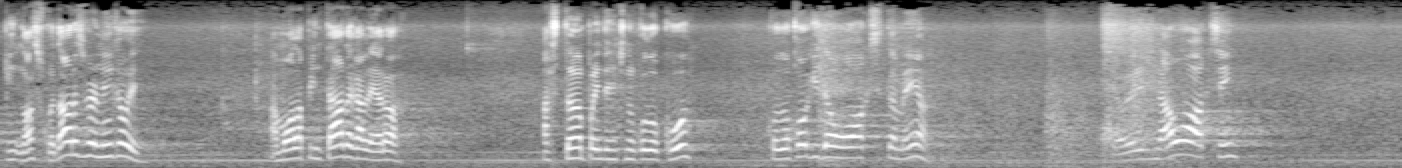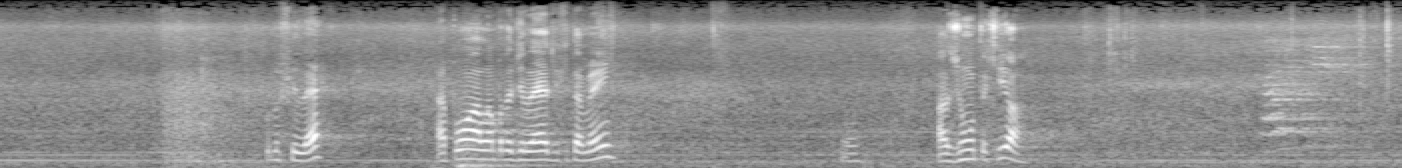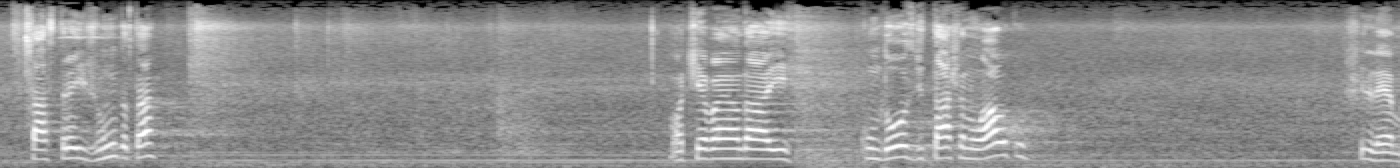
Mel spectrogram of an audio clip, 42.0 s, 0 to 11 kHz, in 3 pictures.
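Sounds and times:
low machine hum: 0:00.0 - 0:42.0.

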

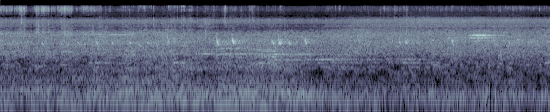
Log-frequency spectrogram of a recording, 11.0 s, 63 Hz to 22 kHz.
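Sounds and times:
small birds chirping: 0:00.0 - 0:10.9.

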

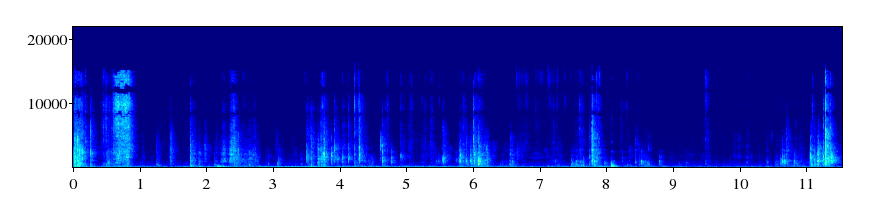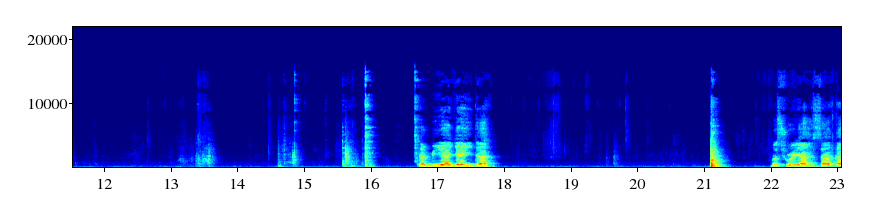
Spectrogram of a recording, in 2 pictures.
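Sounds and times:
foil pouch crinkling: 0:00.0 - 0:08.9, 0:10.4 - 0:11.8.

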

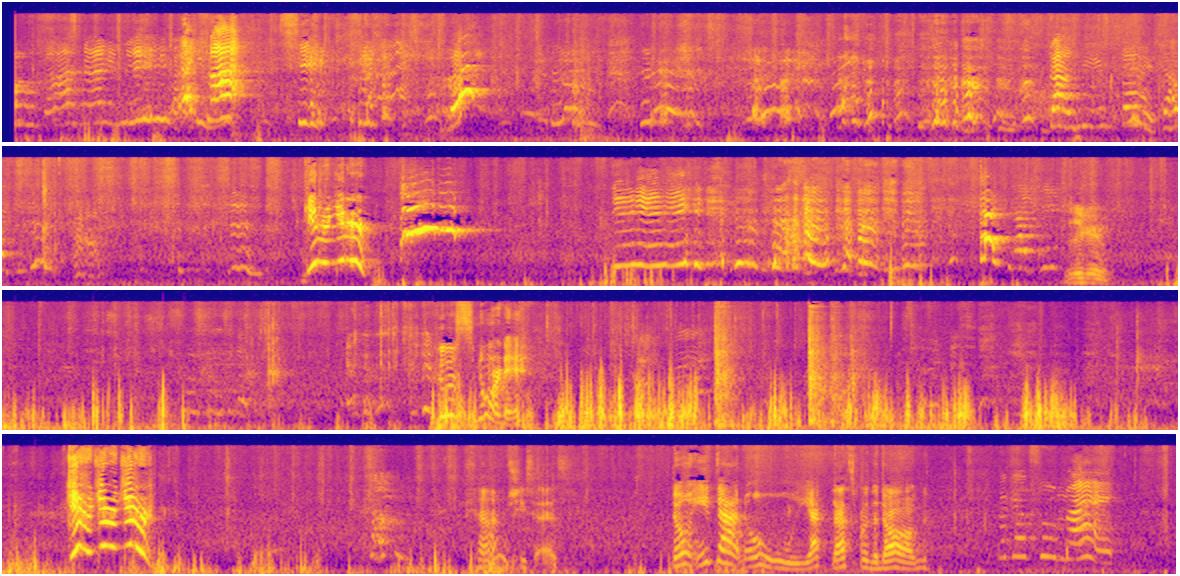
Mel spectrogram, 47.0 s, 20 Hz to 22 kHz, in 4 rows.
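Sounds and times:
children squealing and babbling: 0:00.2 - 0:14.7, 0:15.5 - 0:17.0, 0:17.6 - 0:22.4, 0:25.1 - 0:27.9, 0:29.6 - 0:31.3, 0:38.8 - 0:39.8.

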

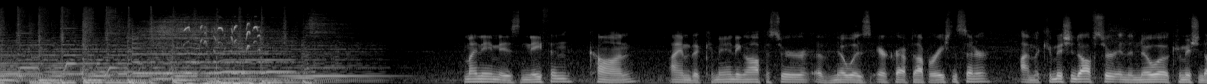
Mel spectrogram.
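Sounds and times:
short high squeaks: 0:01.7 - 0:02.8.

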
